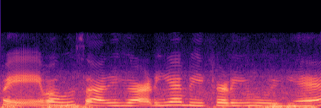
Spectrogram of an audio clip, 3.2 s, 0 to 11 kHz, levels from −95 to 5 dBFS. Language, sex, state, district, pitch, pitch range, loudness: Hindi, female, Haryana, Charkhi Dadri, 290 Hz, 285-300 Hz, -14 LUFS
